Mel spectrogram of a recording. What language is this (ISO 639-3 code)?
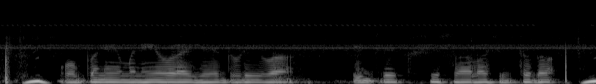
kan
